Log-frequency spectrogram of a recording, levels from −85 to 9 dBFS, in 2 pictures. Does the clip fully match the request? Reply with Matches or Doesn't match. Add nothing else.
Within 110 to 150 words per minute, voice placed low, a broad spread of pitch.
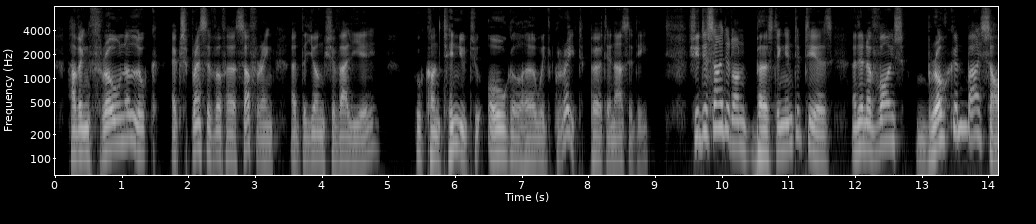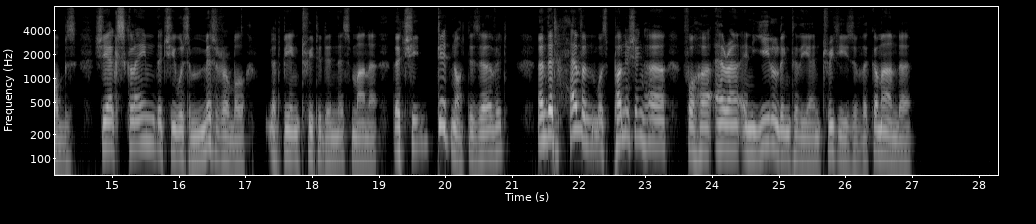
Matches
